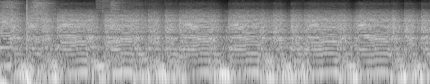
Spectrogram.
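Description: Metallic hardcore recording: a distorted electric guitar riff played over bass, with a couple of sharp hits near the start.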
